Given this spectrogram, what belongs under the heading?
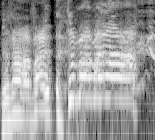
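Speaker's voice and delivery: shouting. Refusing someone a birthday invitation, yelling. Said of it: "Why are you yelling?".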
